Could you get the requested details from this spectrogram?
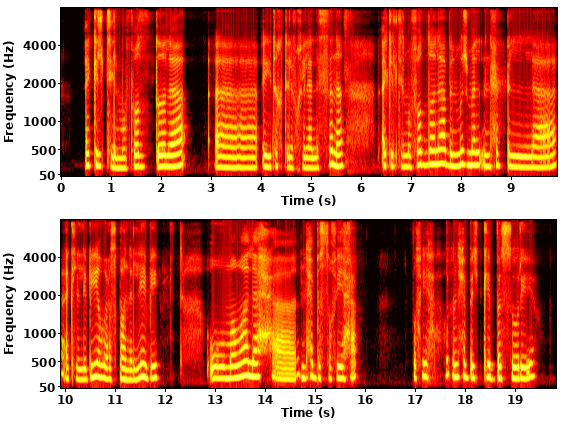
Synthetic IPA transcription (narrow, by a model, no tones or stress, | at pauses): ʔakalt̪ɪlmʊfɑd̪ˤːɑlɑ | ʔɪːt̪ɪxt̪alɪfxɪlaːlɪsːana | ʔakalt̪ɪlmʊfɑd̪ˤːɑlɑbɪlmʊd͡ʒmalnħɪbːɪl | ʔaklɪlːiːbɪjːahʊwʕʊsˤbɑːnɪlːiːbi | wmawaːlɪħ | nħɪbːɨsˤːɑfiːħa | sˤːɑfiːħḁwnħɪbːɪlkɪbːasːuːɾɪjːa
